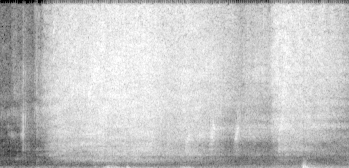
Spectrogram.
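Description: Loud steady hiss and sizzle as fish goes into a pot of crab cooking in coconut milk, with a few soft clinks and bumps of the pot under the steam.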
